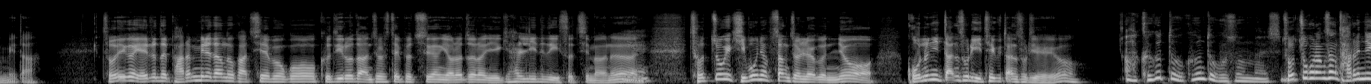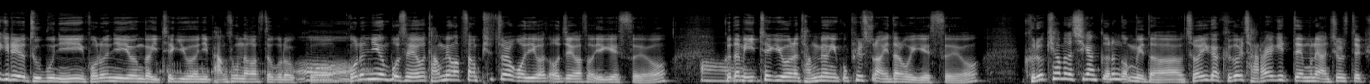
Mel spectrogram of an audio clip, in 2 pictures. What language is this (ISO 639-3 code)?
kor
